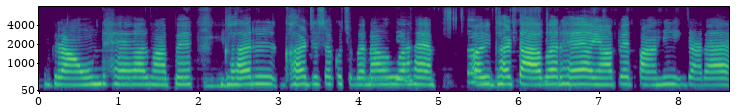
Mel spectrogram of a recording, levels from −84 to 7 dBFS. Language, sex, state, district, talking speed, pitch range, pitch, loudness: Hindi, female, Bihar, Jamui, 165 wpm, 240-255 Hz, 250 Hz, -17 LUFS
